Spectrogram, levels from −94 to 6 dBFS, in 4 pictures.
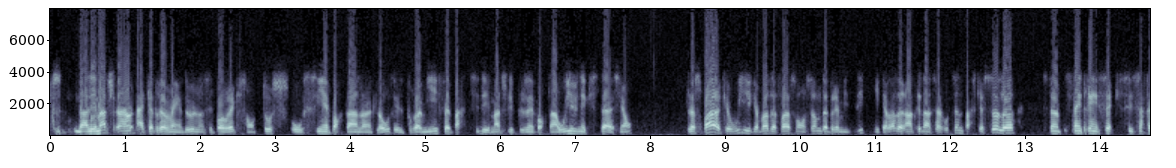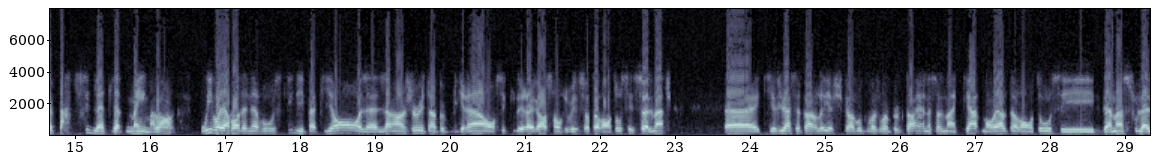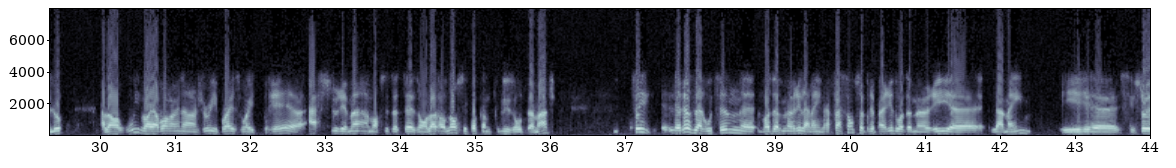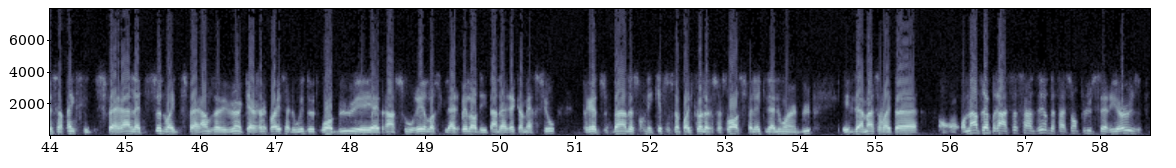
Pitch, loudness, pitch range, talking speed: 135 Hz, -19 LUFS, 125-145 Hz, 255 wpm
